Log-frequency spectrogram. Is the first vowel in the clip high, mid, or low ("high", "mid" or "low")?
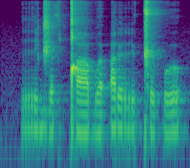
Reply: high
